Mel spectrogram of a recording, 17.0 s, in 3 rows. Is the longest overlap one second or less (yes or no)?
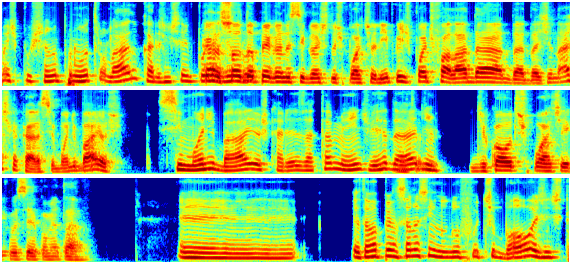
yes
